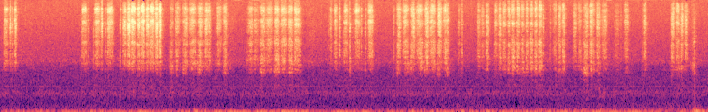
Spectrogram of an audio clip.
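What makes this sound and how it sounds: A charcoal pencil held in the hand scratches and strokes across a large white drawing paper sheet laid on a black board lying flat on a wooden desk, sketching lines. Bursts of bright, dry scratching come and go in quick strokes over a faint steady low hum, and the drawing continues without a clear end.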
